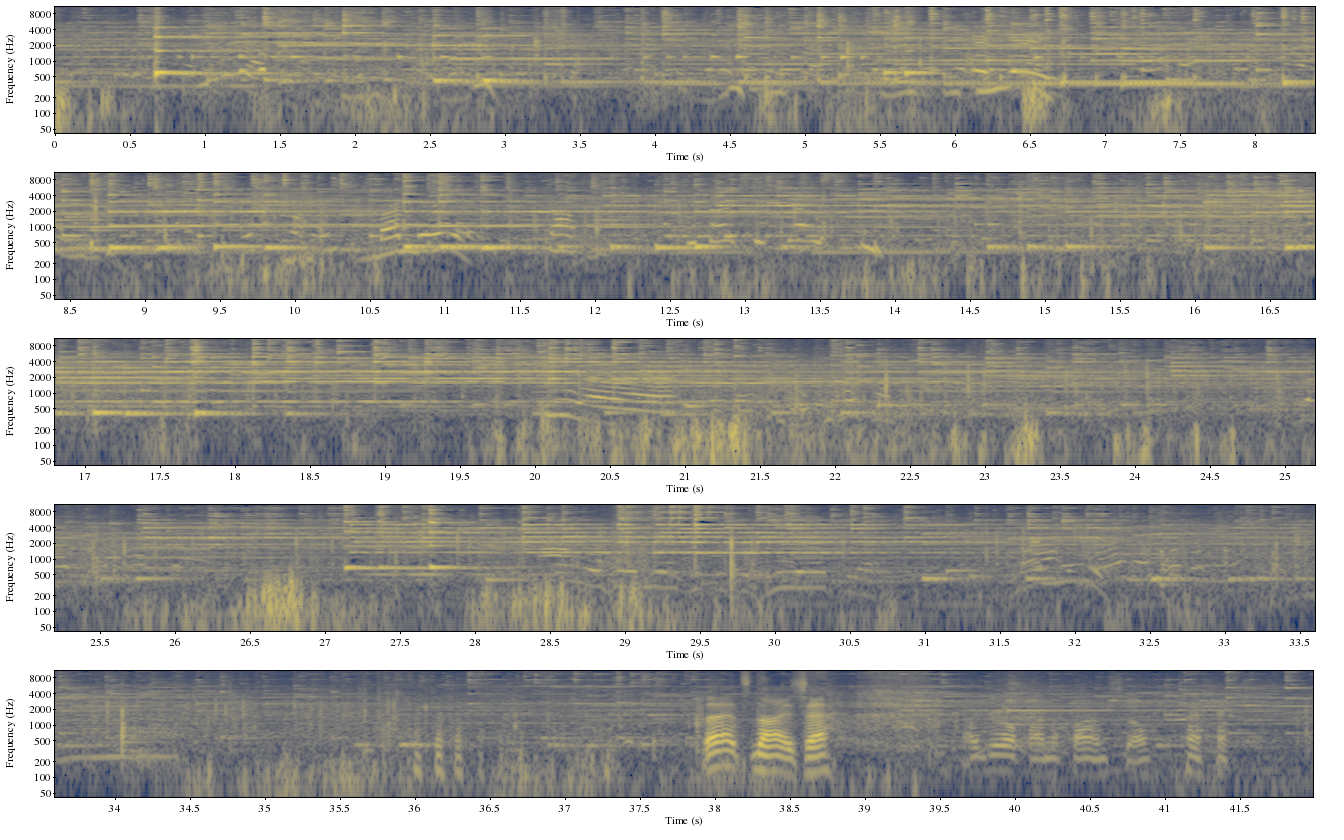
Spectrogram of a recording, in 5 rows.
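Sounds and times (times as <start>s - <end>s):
cowbells clanking: 0.0s - 41.9s.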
